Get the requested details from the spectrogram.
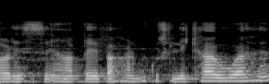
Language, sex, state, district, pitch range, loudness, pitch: Hindi, male, Chandigarh, Chandigarh, 130-150 Hz, -20 LUFS, 135 Hz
